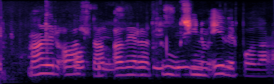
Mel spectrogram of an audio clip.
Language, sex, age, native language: Icelandic, female, 13, Icelandic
